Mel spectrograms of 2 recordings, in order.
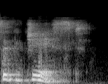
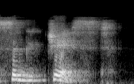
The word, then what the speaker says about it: suggest: So the sug, the a is not saying a, I don't say sag-gest. It's sug. So that's the de-stressed syllable, and the e is saying e in jest. You can hear the e. So that the so it's suggest, suggest, not suggest, yeah, suggest.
